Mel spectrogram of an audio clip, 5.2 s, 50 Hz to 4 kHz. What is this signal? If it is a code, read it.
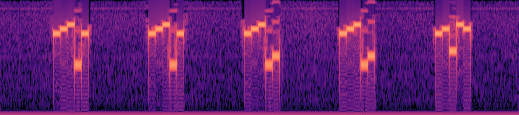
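Five-tone selective call (ZVEI), heard as quick runs of five tones, tones of about 70 ms. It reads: 89018 89018 89013 89013 89409
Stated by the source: ZVEI five-tone selective call received by SDR, address 89560.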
